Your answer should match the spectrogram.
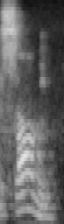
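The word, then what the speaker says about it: Ahtanum: Atanum, which Atanum. The way you can remember how to say it is it's a Glaswegian tanning bed operator's job description.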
